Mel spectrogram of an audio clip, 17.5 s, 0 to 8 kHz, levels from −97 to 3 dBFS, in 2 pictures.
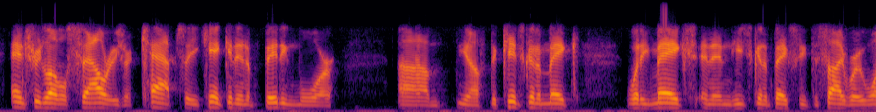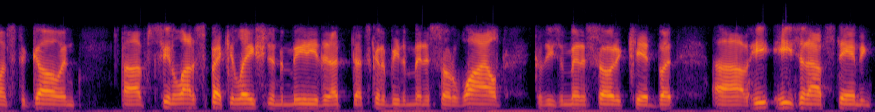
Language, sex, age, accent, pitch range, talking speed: English, male, 50-69, American, 115-135 Hz, 225 wpm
